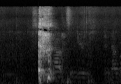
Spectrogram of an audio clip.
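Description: A single loud cough by a person, about three-quarters of a second in, lasting about a third of a second.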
